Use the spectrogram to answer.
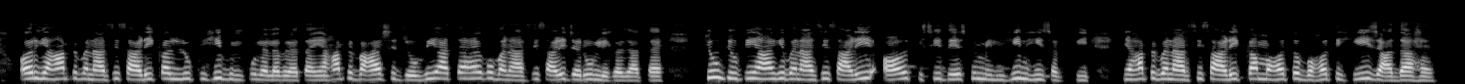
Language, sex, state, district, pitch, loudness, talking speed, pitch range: Hindi, female, Uttar Pradesh, Varanasi, 240 Hz, -16 LUFS, 215 wpm, 215-265 Hz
